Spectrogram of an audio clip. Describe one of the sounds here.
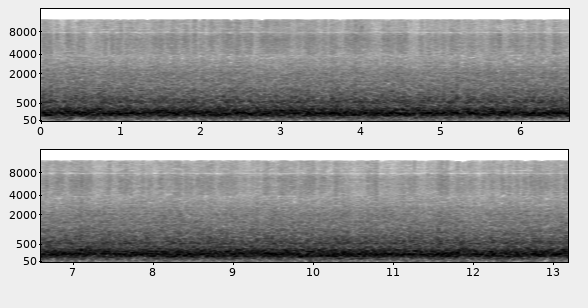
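Landing gear wheels rumble over a runway.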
